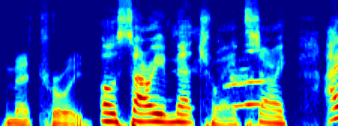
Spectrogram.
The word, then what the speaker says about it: Metroid: And that's funny because Ren's put in the chat um Meteoroid because that's an old game, too. But that was not that was not It's pronounced Metroid.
